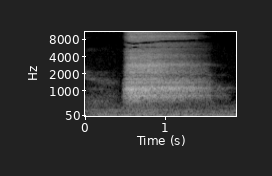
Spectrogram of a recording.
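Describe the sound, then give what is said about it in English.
One deep inhale through the nose during a yoga breathing exercise: a soft, airy rush that starts abruptly, holds for about a second and then fades, with nothing else around it. “Inhale through the nose. Open mouth.”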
